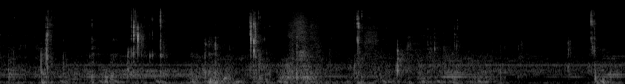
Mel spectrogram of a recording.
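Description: Close-miked chewing and biting of a mouthful of breakfast food: irregular wet clicks and smacks of the mouth.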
